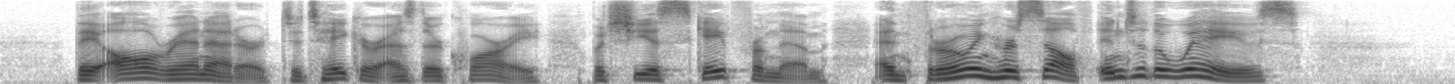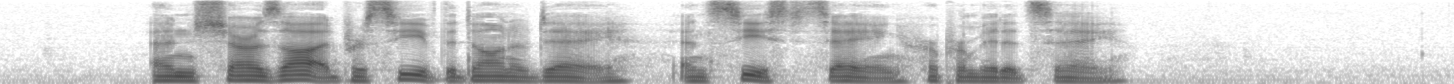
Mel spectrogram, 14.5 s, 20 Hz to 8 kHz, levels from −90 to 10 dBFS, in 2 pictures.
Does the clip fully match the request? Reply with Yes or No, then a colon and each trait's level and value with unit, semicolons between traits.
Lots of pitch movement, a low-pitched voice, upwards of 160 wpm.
No: wide, 6.0 semitones; low, 110 Hz; average, 140 wpm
